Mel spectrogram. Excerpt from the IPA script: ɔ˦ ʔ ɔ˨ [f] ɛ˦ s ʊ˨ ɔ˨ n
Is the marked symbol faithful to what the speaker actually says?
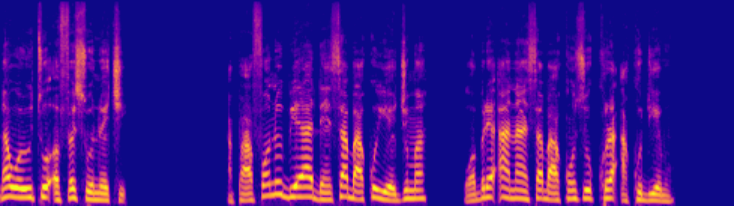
yes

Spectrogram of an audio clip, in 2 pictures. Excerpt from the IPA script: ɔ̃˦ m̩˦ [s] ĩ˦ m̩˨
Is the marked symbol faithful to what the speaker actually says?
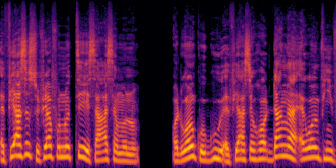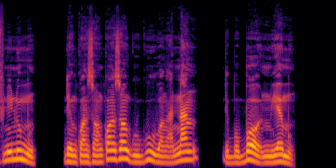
no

